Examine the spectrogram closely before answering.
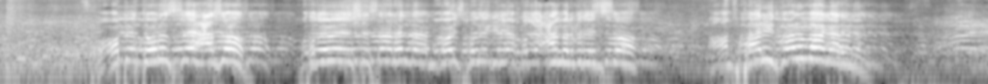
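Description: A man speaks loudly and with animation into a microphone, heard through loudspeakers.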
